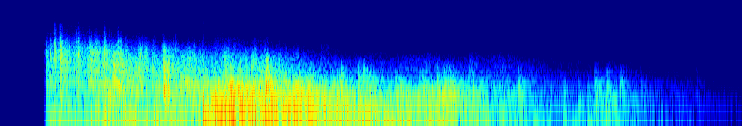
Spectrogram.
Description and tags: Thunder sound effect. Created using layered sound of rustling baking paper. Paper was pitched down, eq'd and had reverb added.
lightning, nature, storm, thunder, thunder-storm, thunderstorm, weather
